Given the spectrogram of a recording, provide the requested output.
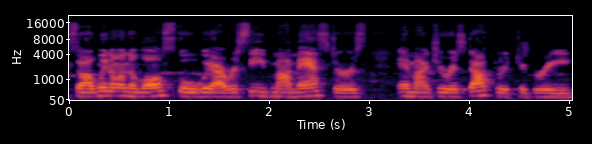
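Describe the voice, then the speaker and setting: At a moderate pace, a woman with an American accent speaks in a very deep, low voice with monotone, flat intonation. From New York City, Harlem. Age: 40s. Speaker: political candidate. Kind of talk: interview.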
